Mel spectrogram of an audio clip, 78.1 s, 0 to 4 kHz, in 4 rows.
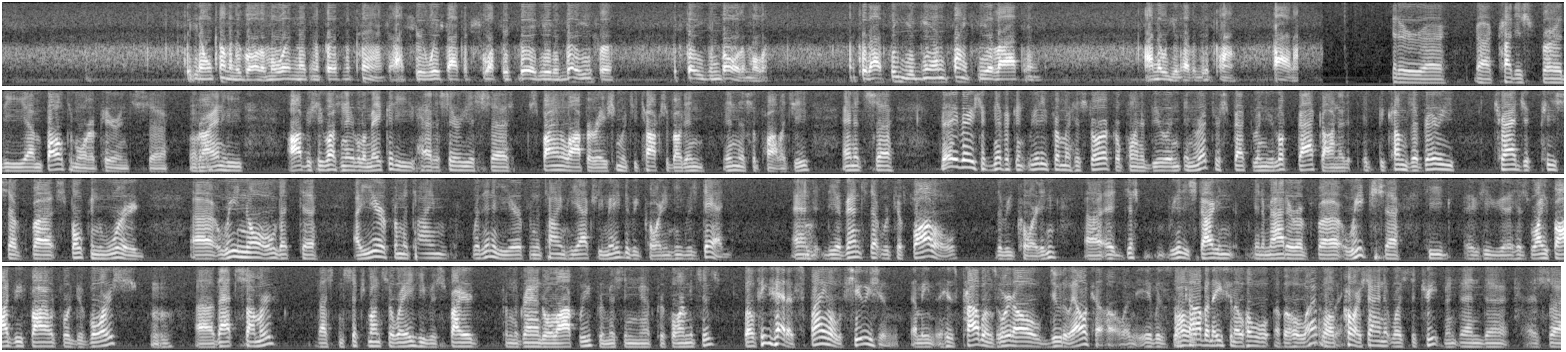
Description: [Hank's apology speech recorded early 1952] ~ [Ray Price talks about Hank's Spinal Surgery]
containing the apology speech, recorded by Hank Williams in early 1952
